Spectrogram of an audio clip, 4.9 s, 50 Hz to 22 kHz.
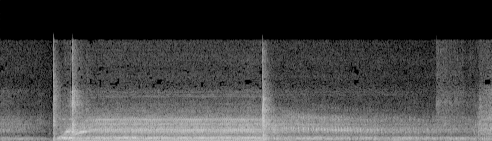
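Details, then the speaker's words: Reassembled 1958 "Croatia" single-phase motor (converted grinder), after full disassembly: a low steady hum up to speed, then a sharp click as the rotor's centrifugal switch disconnects the auxiliary winding, then a smooth, even run. Healthy motor. "Działa bardzo fajnie i tak jak mówiłem już w odcinku o tym silniku, słychać jak po pierwsze w momencie kiedy silnik nabierze już obrotów, bardzo szybko po jego uruchomieniu słychać jak ten wyłącznik odśrodkowy rozłącza tutaj obwód zasilający uzwojenie pomocnicze"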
